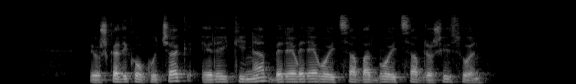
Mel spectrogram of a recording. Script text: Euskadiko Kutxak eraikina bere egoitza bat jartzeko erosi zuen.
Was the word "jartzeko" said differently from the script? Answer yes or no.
yes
